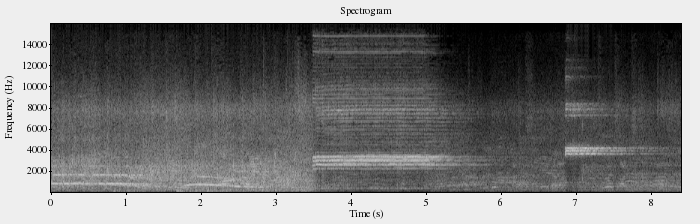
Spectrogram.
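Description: Sneakers squeaking on the gym floor over crowd voices, then about three and a half seconds in a gym scoreboard buzzer sounds for about a second and a half. Near the end a short, shrill referee's whistle blows.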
